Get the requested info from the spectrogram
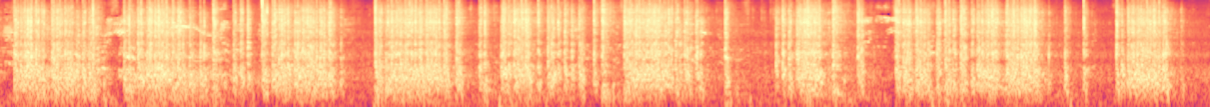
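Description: Fireworks display: aerial shells and crackling charges going off in rapid, dense volleys. The volleys come in loud stretches of a few seconds with brief lulls between them and die away just before the end.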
